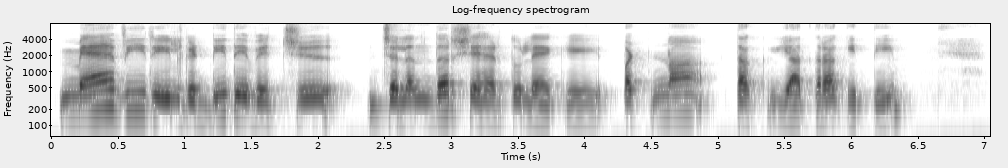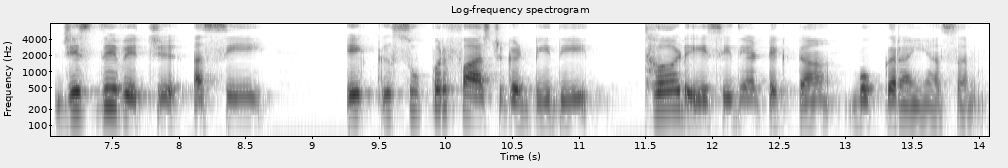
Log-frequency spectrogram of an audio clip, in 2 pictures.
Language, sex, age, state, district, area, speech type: Punjabi, female, 30-45, Punjab, Jalandhar, urban, spontaneous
